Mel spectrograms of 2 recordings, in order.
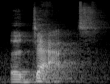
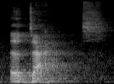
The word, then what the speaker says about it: adapt: It's a lowercase a with virgules, and it's pronounced a. Hence the pronunciation adapt, adapt.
